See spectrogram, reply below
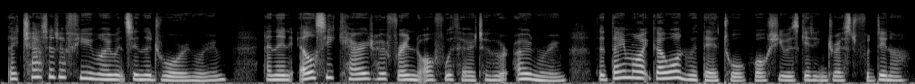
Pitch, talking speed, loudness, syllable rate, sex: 225 Hz, 245 wpm, -20 LUFS, 5.7 syllables/s, female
